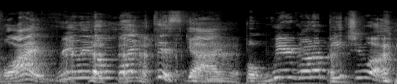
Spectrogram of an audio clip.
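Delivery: high, slow, loud mock promo voice; mocking promo reply. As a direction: ham up the stiff promo line. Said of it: "And then she goes".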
